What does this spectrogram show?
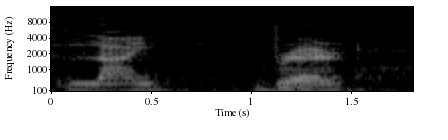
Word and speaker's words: library: included in it that people spell it as library, Liberry. That's how they pronounce it. But the correct pronunciation is library. That's how you pronounce library.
